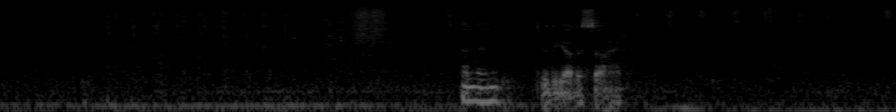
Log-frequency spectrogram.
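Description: A brush scratches softly and rhythmically against a ceramic figure.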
